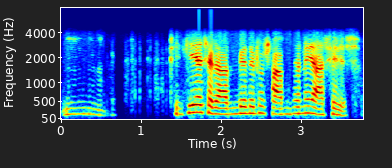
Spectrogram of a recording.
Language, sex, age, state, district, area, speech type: Bengali, male, 18-30, West Bengal, Alipurduar, rural, conversation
